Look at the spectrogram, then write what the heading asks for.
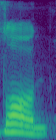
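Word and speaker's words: ض: এরপরের হরফটি হচ্ছে দদ, দদ। দাল এবং জ দুটার মাঝামাঝি, দদ, দদ। উচ্চারণটি হবে দদ।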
